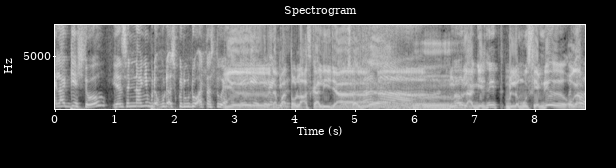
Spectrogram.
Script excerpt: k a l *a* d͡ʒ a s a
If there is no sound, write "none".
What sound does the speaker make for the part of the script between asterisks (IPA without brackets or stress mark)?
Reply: i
